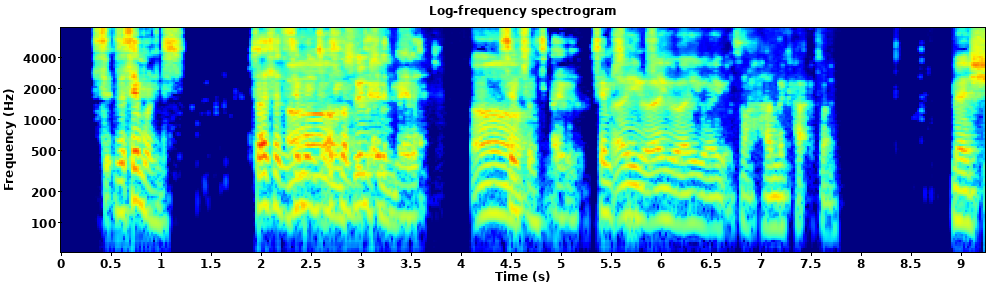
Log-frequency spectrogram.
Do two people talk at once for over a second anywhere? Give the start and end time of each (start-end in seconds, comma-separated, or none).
2.2-3.6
